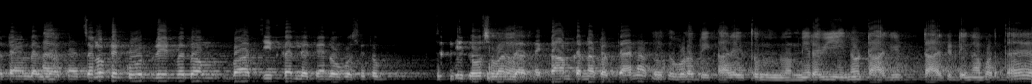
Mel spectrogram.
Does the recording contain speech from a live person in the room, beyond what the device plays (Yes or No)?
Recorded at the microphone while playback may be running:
No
